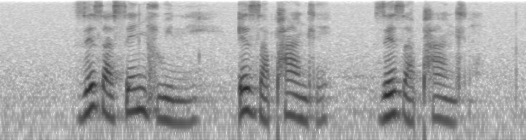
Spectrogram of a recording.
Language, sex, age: Xhosa, female, 22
